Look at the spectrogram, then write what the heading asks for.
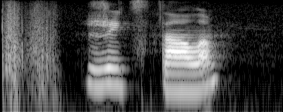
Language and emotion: Russian, neutral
